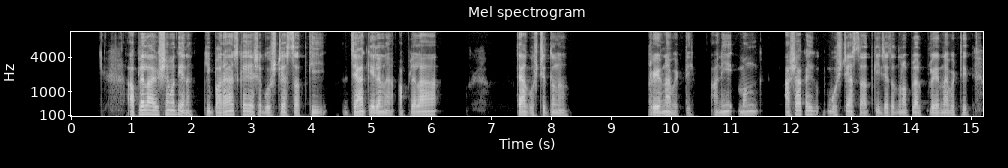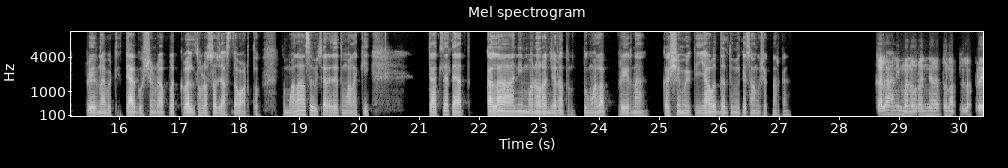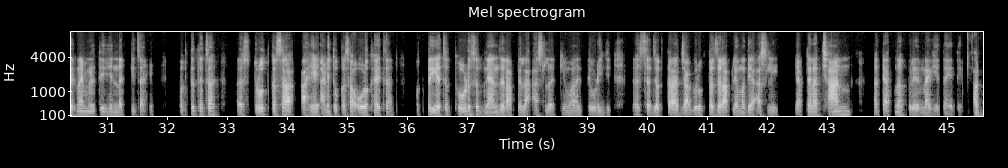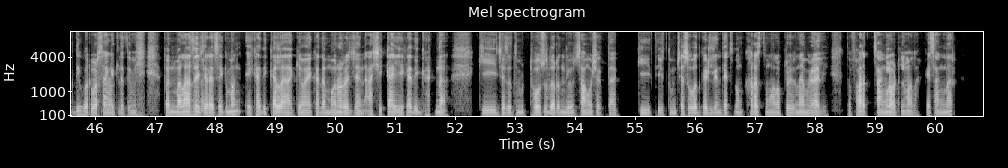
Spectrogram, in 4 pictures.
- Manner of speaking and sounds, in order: tapping; other background noise; chuckle
- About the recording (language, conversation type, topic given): Marathi, podcast, कला आणि मनोरंजनातून तुम्हाला प्रेरणा कशी मिळते?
